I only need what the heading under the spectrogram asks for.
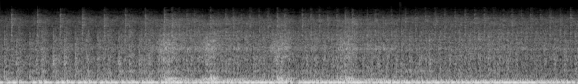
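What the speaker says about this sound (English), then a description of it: "It's got a clutch noise." Close, loud running engine of a 1982 Honda CB650 motorcycle, a steady low throb with a rattling clutch noise over it, continuing without a break.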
